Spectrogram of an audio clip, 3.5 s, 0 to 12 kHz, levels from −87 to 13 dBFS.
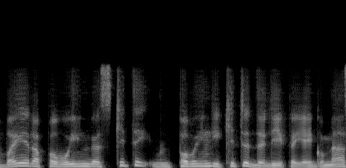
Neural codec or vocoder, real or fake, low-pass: codec, 16 kHz, 0.7 kbps, FocalCodec; fake; 7.2 kHz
